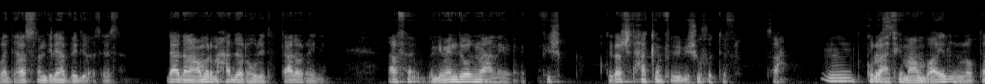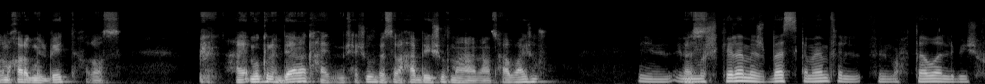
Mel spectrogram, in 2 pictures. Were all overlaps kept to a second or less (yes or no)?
yes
